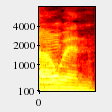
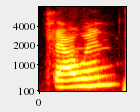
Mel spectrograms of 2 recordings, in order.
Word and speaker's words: Samhain: It was originally Samhain, however you say Samhain. – It. Samhain? – Yes, that's how you say it.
